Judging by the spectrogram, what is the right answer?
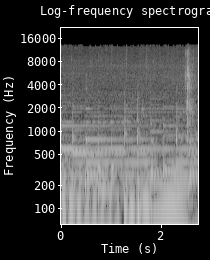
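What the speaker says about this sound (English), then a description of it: "Of course, we're going to add a nice little dash of Chardonnay. Give it a little bit of a saute." Salmon dish ingredients sauté in a hot pan with a splash of Chardonnay, giving a steady close sizzle with a few soft stirring scrapes and no voices.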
